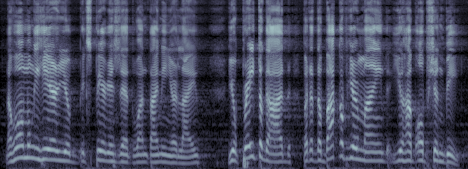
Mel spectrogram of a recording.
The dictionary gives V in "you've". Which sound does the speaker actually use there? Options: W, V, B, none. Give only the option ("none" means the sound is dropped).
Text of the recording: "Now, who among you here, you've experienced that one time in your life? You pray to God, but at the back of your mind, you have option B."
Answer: B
